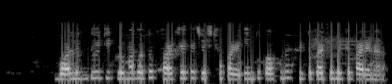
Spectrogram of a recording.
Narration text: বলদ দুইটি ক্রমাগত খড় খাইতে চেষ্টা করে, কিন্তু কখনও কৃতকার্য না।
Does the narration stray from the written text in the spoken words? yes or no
yes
